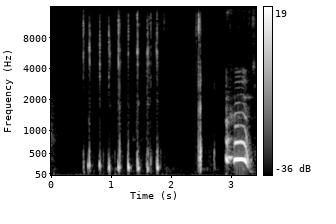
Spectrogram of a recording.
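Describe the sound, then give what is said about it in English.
Three dice clatter across a hard surface in a quick run of sharp clicks, rolled for damage in a game, a final stray tap following after a pause, then a short vocal exclamation at the end. “That is better than an 8, so roll your damages. 3 dice.”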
